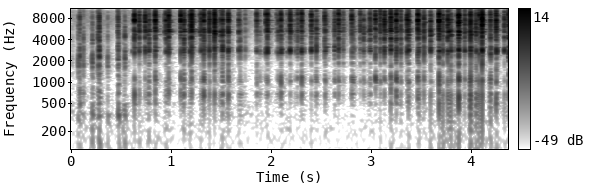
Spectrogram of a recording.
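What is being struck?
Metal aerosol spray can.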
